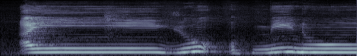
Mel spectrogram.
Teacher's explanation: حمزہ کو جھٹکے سے پڑھیں گے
